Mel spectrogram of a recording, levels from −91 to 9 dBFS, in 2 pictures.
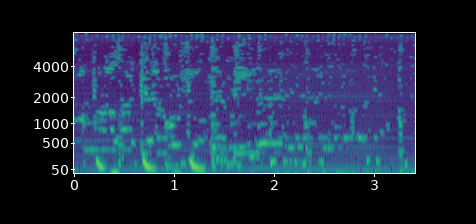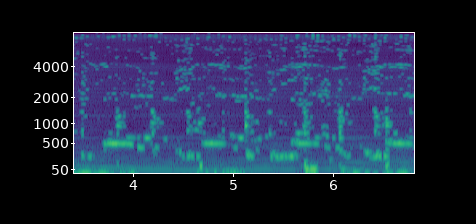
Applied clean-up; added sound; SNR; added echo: classical method spectral subtraction.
